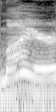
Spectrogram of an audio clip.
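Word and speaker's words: Meijer: uh pet food from meyer that's where it's going m-e-i-j-e-r that always drives me crazy because there's a j in there you don't pronounce so yeah if you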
